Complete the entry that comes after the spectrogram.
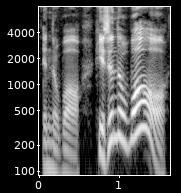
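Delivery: very high, loud scream. A narrator's reading. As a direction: scream it out in terror. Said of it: "Callie's mother screamed".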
